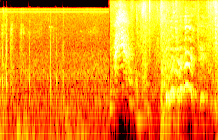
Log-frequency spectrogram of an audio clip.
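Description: A cat meowing twice: a short call a little after halfway, then a longer call that rises and falls near the end. Before them, a low rumble with a few faint clicks.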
